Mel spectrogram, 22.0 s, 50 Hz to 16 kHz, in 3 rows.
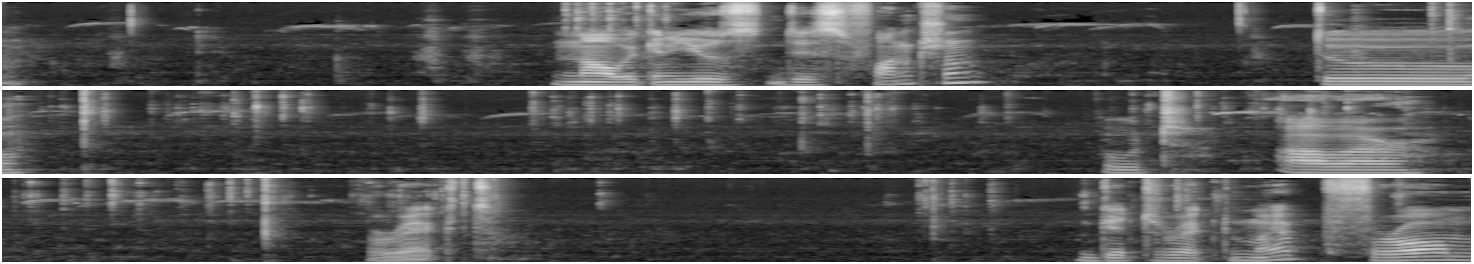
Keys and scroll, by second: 3.9 super+c, 7.7 Return, 8.3-9.1 typing, 9.3 Return, 10.1 shift+Return, 10.2-13.2 typing, 10.6 shift+Return, 13.7 shift+Return, 14.3 Return, 14.6-17.0 typing, 19.1-20.0 typing, 20.4 Return.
